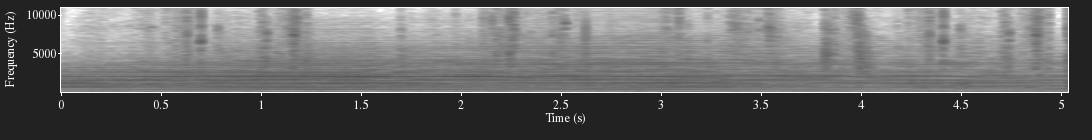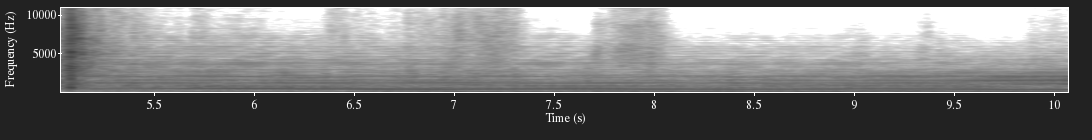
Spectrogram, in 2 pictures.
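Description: Sustained droning chord from the film's score or sound design: many steady pitches held together, with a sharp click about five seconds in, after which the drone changes its pitches and swells louder.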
